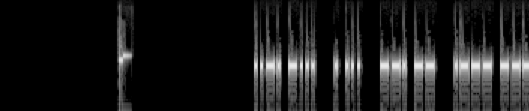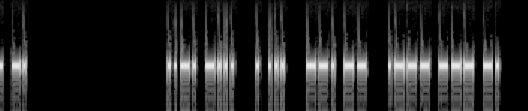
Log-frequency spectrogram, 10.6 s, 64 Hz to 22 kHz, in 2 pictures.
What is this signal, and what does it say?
Morse code, heard as a keyed tone, about 34 wpm, 700 Hz. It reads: FB ES GM JON FB ES GM JON
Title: Speed-Racing Common QSO Phrases - 28wpm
